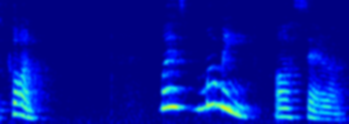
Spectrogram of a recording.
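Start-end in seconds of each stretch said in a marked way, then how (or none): 1.6-2.6 put-on high worried baby owl; small anxious owlet voice, high. A narrator's reading. Sarah owl asking where her mother went, high and worried.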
